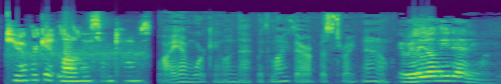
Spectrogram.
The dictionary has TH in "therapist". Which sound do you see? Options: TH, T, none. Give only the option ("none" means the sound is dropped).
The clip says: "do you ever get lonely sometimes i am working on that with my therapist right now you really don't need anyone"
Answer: TH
